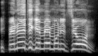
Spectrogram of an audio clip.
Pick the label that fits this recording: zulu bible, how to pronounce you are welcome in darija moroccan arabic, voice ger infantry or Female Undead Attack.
voice ger infantry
